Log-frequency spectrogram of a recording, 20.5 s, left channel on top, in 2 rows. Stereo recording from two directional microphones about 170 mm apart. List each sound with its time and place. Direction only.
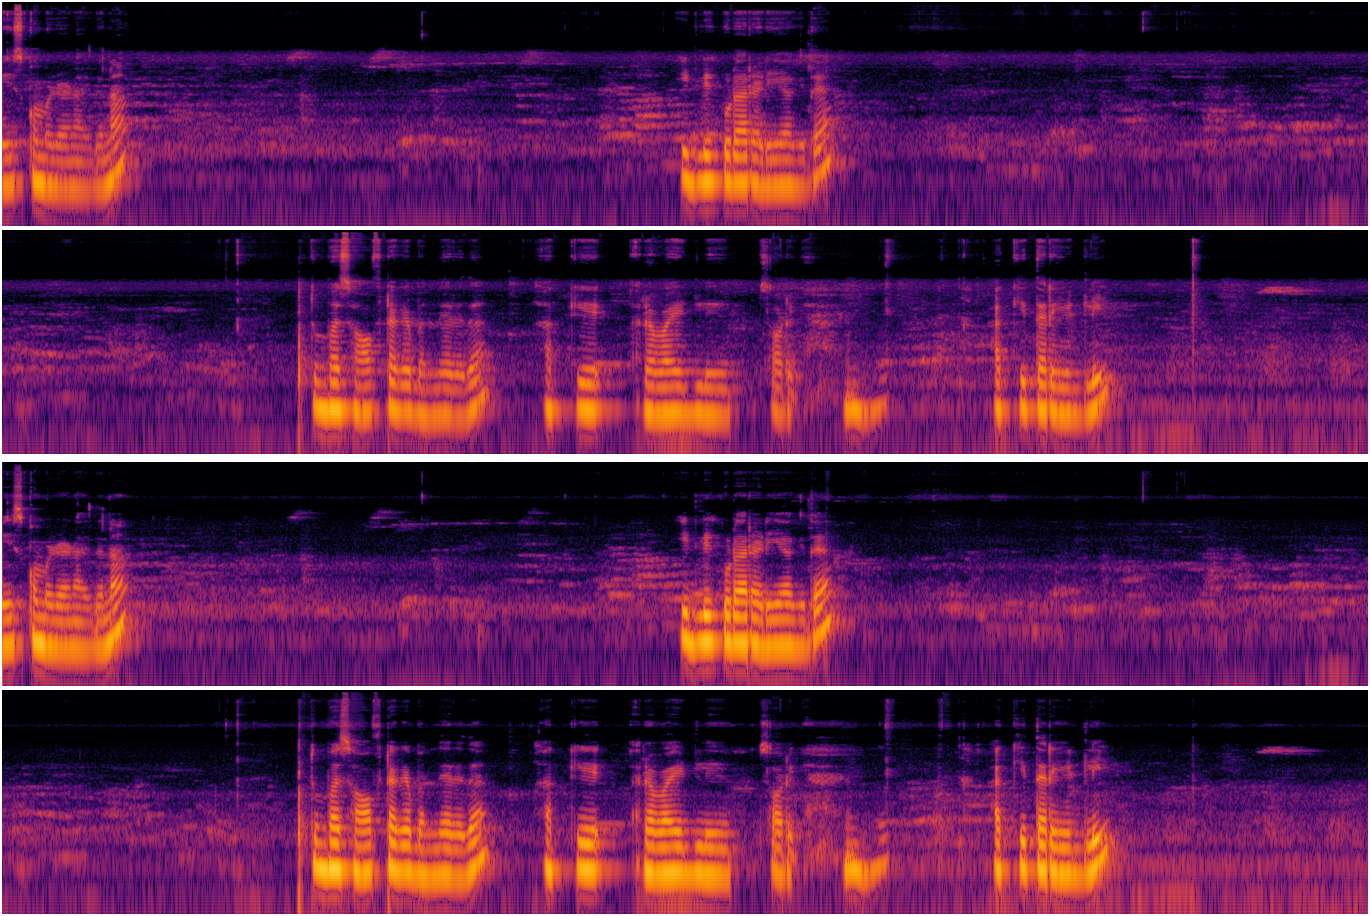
0.0 s speech: 25° right (ahead or behind)
5.0 s speech: 25° right (ahead or behind)
12.5 s a woman's voice: 25° right (ahead or behind)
